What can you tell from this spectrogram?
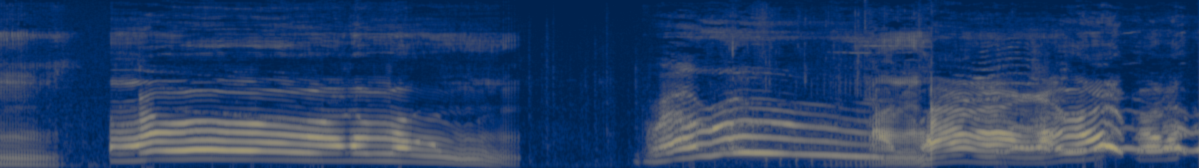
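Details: Sammie the Pooper, a little dog, howls inside an RV in a back-and-forth exchange with its owner: a long steady tonal howl falling at the end, a pause, then a wavering overlapping howl that rises and dips.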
